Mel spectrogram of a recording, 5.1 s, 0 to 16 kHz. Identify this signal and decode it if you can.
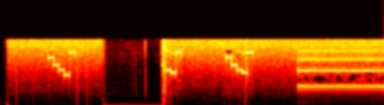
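Five-tone selective call (ZVEI), heard as quick runs of five tones, tones of about 70 ms. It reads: 85310 85320
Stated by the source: ZVEI five-tone call received by SDR, archived by fire brigade Feuerwehr Orlamünde.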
